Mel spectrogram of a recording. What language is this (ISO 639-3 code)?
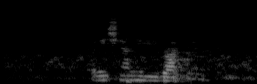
mki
